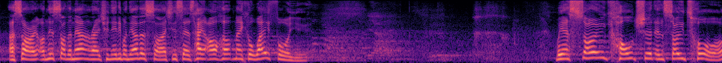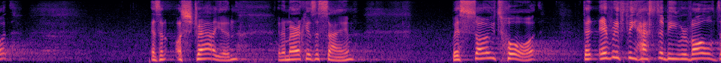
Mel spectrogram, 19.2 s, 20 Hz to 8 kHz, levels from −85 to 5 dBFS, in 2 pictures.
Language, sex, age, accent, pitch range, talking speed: English, male, 20-39, Australian, 200-240 Hz, 155 wpm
